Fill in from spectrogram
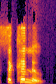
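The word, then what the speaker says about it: Tsidkenu: Jehovah Sikinu, that T is solid. You pronounce that Sikinu.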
